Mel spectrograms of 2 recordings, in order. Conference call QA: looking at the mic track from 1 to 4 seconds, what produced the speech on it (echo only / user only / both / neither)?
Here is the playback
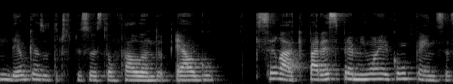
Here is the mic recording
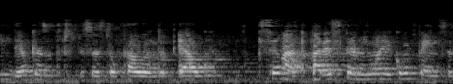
echo only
